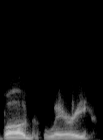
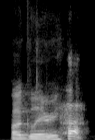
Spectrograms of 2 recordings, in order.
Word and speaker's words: Begleri: I don't know if it's correct, but Begleri, You can just pronounce like bug Larry. Bugleri, Begleri, and just say it fast.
